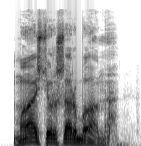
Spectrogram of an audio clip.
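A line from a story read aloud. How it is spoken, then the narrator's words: Harsh tone, older man. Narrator (Russian): жестким тоном проговорил этот солидный мужчина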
